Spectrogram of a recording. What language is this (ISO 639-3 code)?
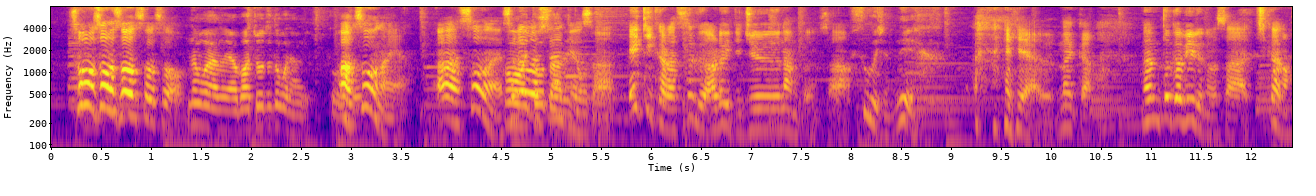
jpn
